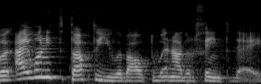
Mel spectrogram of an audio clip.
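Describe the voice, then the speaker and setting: A woman with a non-native accent speaks in a fairly low pitch. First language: not English. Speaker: weight loss vlogger. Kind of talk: casual vlog monologue. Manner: halting, with self-corrections.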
